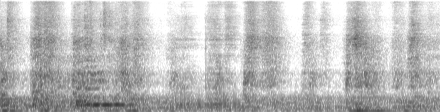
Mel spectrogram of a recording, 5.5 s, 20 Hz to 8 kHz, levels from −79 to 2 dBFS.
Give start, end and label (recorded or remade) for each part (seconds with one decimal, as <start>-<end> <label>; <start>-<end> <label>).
0.0-2.2 recorded; 2.2-3.0 remade; 3.0-5.5 recorded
